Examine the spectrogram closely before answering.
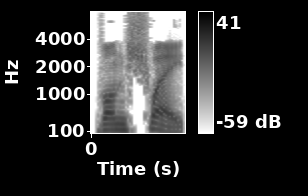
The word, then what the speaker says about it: Feng Shui: Method of Feng Shui, sometimes pronounced, Von Shui, the practice of melding striking with soothing furniture arrangements to promote peace and prosperity.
